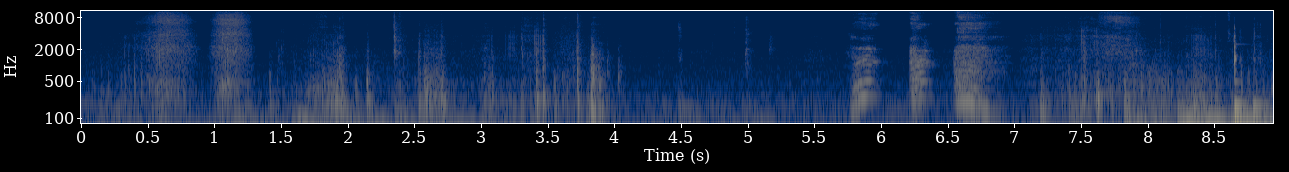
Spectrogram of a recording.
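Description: An adult man clears his throat repeatedly and snorts, a recurring daily cough habit that is worsening.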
